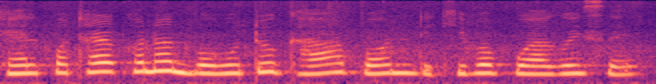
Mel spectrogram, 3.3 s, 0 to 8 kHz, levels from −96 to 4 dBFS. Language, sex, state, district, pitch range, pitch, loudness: Assamese, female, Assam, Sonitpur, 265-300 Hz, 270 Hz, -12 LUFS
